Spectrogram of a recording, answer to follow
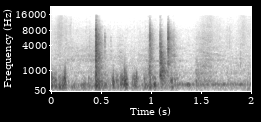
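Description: Cab door of a 1969 International Harvester 1300 truck being unlatched and opened: one sharp metallic click about half a second in, then a few lighter clicks and rattles about a second in.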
